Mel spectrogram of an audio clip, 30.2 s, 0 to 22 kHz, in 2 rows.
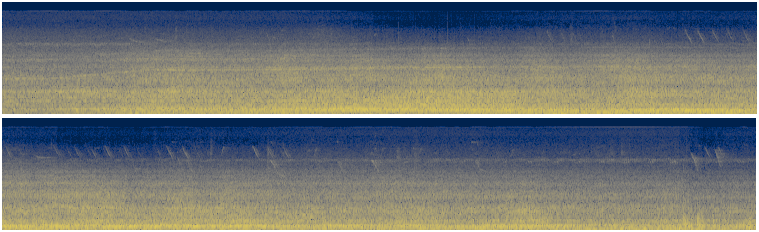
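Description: Twin jet engines of a SATA Airbus A310 at takeoff power. A whine rises in pitch over the first few seconds as the engines spool up, then a loud, steady rumble builds and holds through the takeoff roll and climb-out.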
